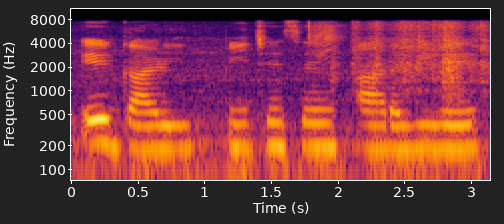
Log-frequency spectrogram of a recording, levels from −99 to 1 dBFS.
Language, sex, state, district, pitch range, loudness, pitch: Hindi, female, Madhya Pradesh, Bhopal, 180-195 Hz, -19 LUFS, 185 Hz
